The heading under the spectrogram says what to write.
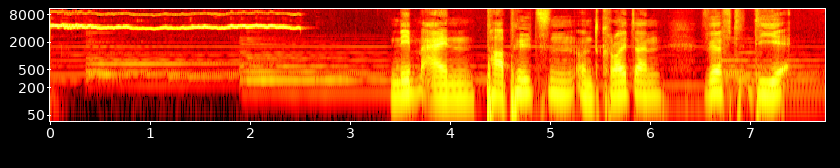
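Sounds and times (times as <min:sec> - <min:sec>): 
kettle whistling as water boils: 0:00.0 - 0:02.6
speech: 0:00.2 - 0:01.0, 0:03.4 - 0:07.5.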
